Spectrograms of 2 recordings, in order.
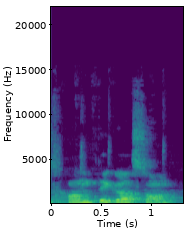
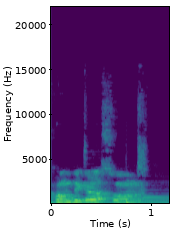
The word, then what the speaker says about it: Comme des Garçons: I think it is Comme des Garçons. It's French. It's a Japanese brand, but it's French.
